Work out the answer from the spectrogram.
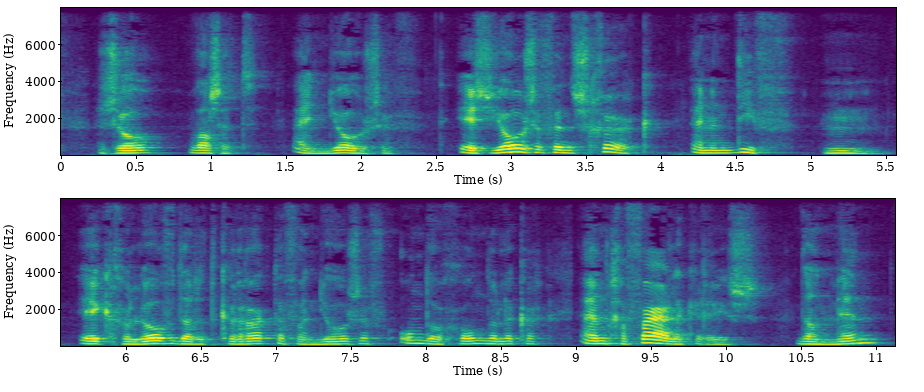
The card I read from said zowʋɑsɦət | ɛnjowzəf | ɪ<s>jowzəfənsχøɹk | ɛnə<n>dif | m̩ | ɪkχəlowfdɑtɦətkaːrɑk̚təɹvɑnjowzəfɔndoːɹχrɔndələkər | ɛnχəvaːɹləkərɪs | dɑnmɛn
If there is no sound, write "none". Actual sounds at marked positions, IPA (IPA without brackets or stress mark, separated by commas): s, n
